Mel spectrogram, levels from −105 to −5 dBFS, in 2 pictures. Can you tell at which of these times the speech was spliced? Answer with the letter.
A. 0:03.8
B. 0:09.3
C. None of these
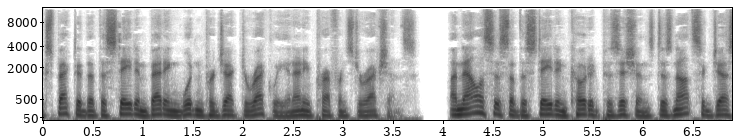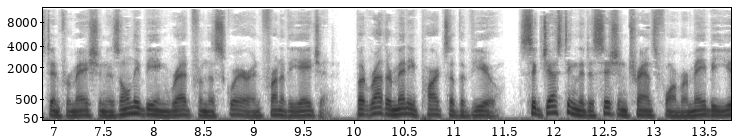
A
